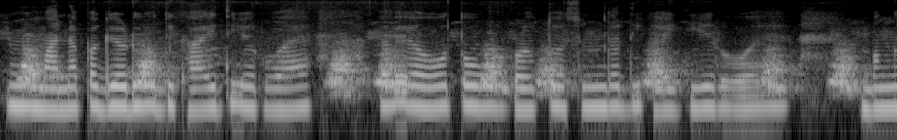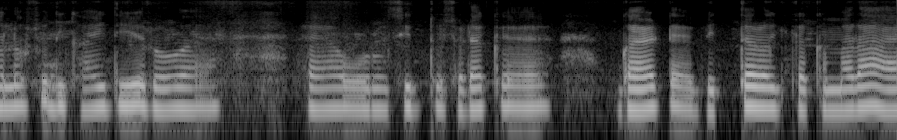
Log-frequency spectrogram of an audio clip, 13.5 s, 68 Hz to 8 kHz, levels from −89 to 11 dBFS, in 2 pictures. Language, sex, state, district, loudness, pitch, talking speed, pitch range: Marwari, female, Rajasthan, Churu, -27 LUFS, 205 Hz, 140 wpm, 195-215 Hz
